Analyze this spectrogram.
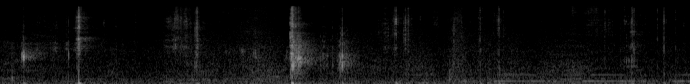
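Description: Small handling sounds: a series of sharp clicks and light rustles, the loudest click about three seconds in, as a plastic draw ball is twisted open and the paper slip inside is taken out. A faint low hum comes in about five seconds in.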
